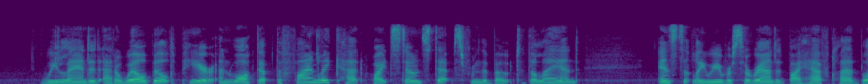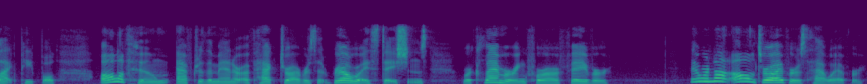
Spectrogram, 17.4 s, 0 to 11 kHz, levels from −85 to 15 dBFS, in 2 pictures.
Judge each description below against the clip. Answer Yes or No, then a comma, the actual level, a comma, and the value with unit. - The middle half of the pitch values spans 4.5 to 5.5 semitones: Yes, average, 4.8 semitones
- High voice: Yes, high, 200 Hz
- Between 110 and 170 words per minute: No, average, 185 wpm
